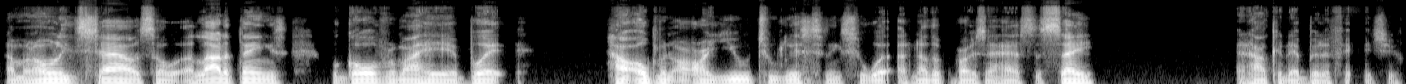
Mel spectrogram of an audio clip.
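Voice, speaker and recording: A man's voice: low voice, fairly even intonation, moderate pace, a little mellow, no room sound, clean studio sound. A man talking casually in a group podcast discussion, blunt and slangy, with easy swearing. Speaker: podcast panelist.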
